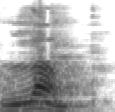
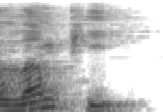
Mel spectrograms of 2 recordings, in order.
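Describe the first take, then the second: First: The word ends cleanly on the p sound. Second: An extra vowel sound follows the final p. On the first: The speaker calls it right. "Não pode colocar um sonzinho a mais" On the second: The speaker calls it wrong. "se eu falar lumpy, que a gente tem o costume de querer colocar sempre uma, um sonzinho a mais atrás"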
